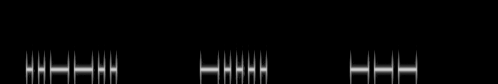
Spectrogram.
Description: Morse code, heard as a keyed tone, about 20 wpm, spaced as for 8 wpm, 700 Hz. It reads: ?6O
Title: 152 Lesson 25e - Letter p - Three Characters 20wpm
